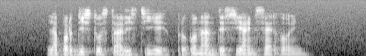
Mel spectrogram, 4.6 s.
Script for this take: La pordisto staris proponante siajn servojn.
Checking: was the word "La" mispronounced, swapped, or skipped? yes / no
no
